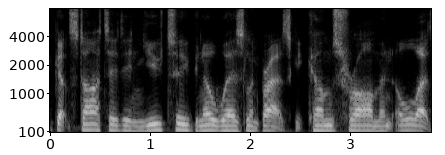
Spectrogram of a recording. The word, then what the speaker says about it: ZlimBratSki: Just ZlimBratSki. ZlimBratSki. Yeah. ZlimBratSki. So many people go Bratski. No, just Bratsky. It's like pillow talk, isn't it?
